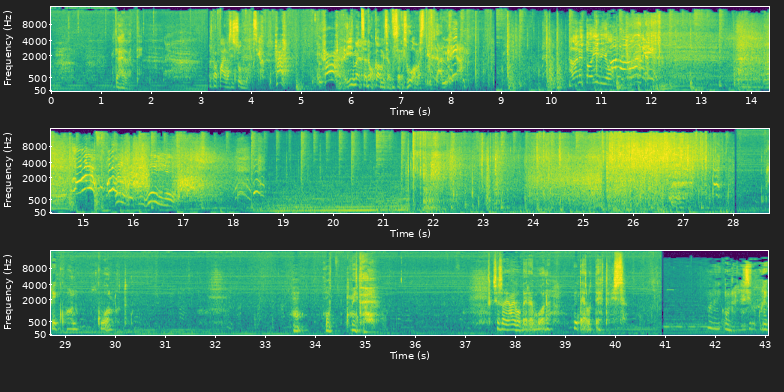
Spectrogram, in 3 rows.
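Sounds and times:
background music: 0.0s - 5.2s, 8.8s - 25.4s, 39.8s - 43.0s
car engine revving: 12.0s - 14.8s, 15.8s - 21.7s
low steady hum: 27.6s - 43.0s.

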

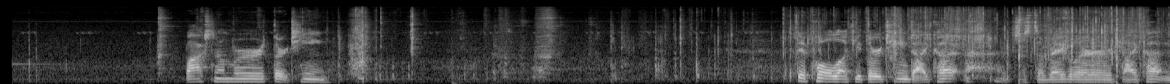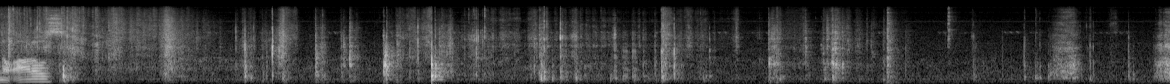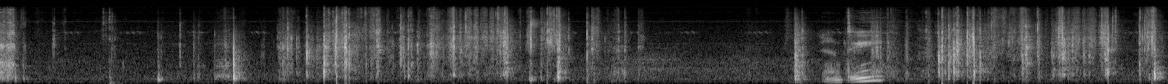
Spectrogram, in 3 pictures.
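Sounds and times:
plastic wrapping crinkling: 3.4s - 20.5s, 25.2s - 29.9s, 32.0s - 35.0s.

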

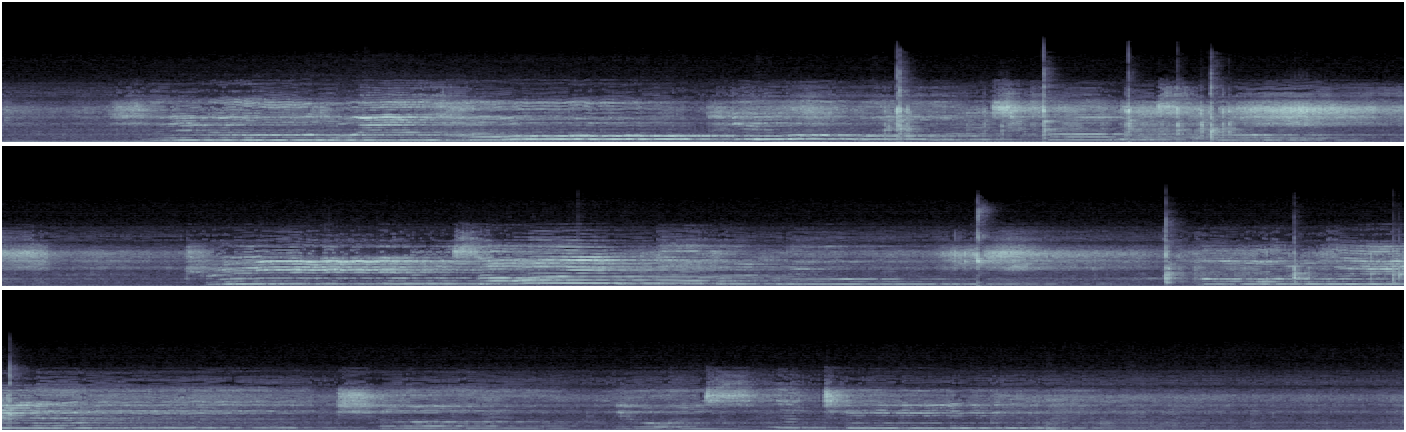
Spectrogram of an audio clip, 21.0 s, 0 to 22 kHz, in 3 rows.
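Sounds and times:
woman singing long notes: 0.6s - 6.8s.

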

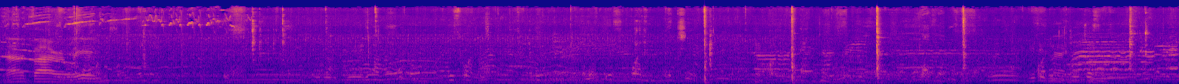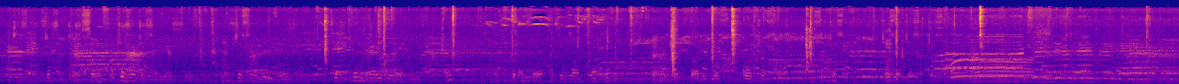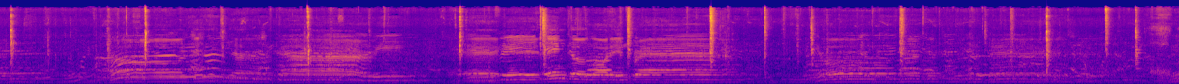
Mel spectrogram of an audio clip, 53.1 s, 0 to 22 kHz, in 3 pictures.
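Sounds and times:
people talking indistinctly: 0.0s - 53.0s.

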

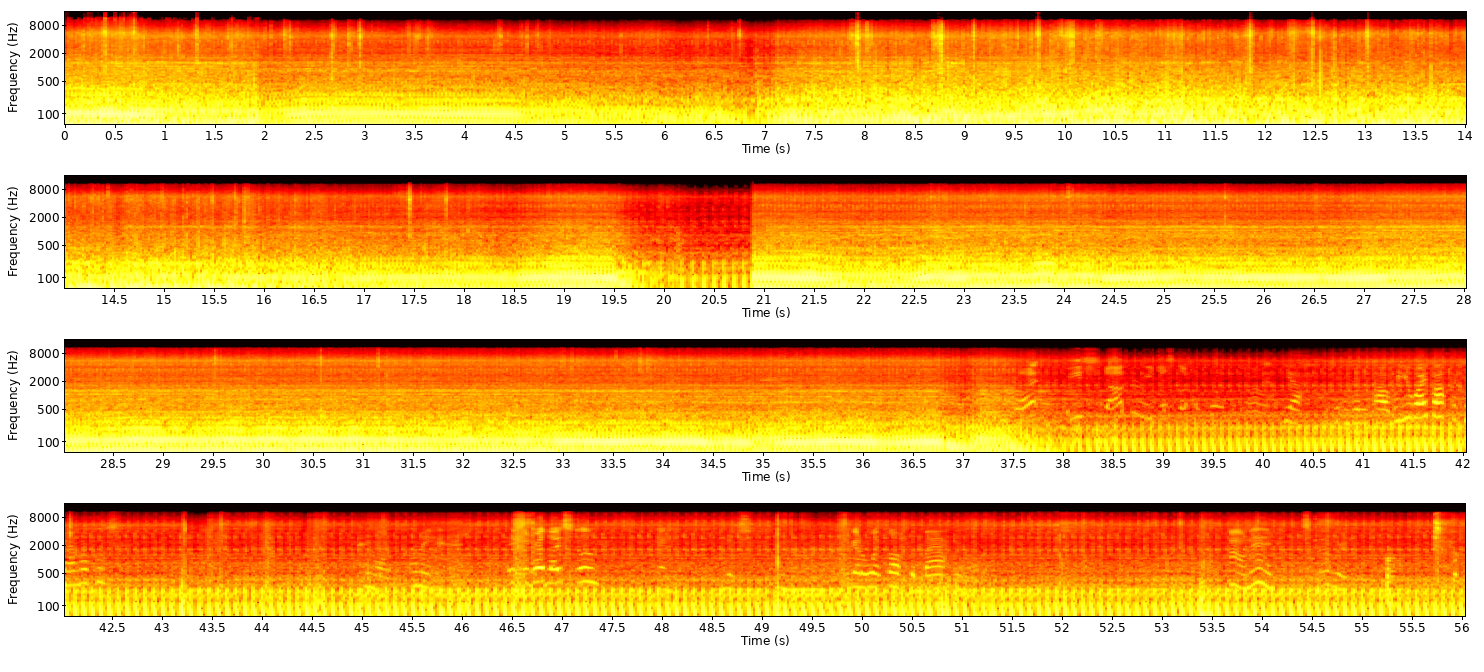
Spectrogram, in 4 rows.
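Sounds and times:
utility vehicle engine running: 0.0s - 56.0s.

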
